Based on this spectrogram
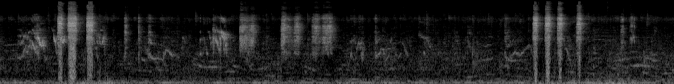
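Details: Pet budgerigar chatter: soft warbled, wavering notes mixed with sharp, clicking chirps in short bursts near the start and again toward the end, with quiet background hiss between.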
